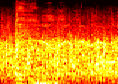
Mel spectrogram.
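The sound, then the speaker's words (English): A live audience breaks into sustained applause and cheering in reaction to a performer's physical-comedy pratfall, a dense wash of clapping with excited voices mixed in, steady and fairly loud throughout the short stretch. “It's hard to describe on mic, but he just did kind of a pratfall thing, and the whole, you know, the crowd and myself went nuts for it.”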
